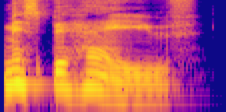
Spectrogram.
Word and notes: misbehave: British English

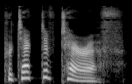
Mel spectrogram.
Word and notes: protective tariff: American English

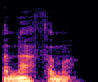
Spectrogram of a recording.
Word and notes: anathema: British English

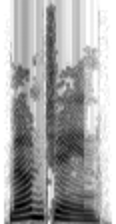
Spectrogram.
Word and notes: mountain chain: British English

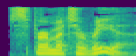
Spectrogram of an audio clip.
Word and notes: spermatorrhoea: British English

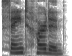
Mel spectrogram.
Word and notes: fainthearted: American English

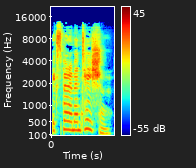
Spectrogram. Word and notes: experimentation: British English

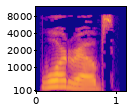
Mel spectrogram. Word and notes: wardrobes: British English

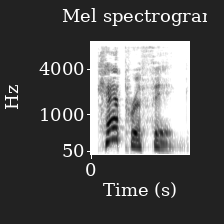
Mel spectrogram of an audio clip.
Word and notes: caprifig: British English

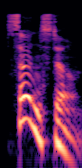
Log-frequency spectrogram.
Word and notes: sunstone: British English

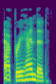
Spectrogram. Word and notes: apprehended: British English

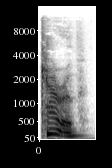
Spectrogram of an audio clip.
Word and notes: carob: British English

